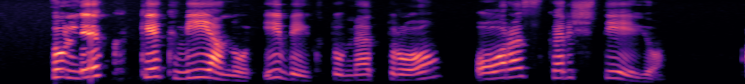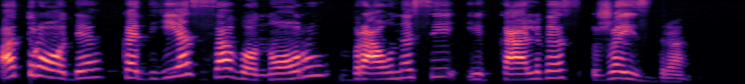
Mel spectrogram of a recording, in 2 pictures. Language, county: Lithuanian, Klaipėda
